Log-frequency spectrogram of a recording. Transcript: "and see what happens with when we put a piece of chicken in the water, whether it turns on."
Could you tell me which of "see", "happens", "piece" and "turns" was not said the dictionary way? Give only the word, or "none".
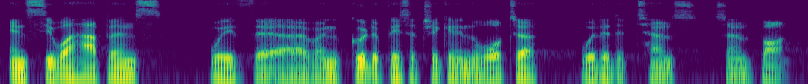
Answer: turns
